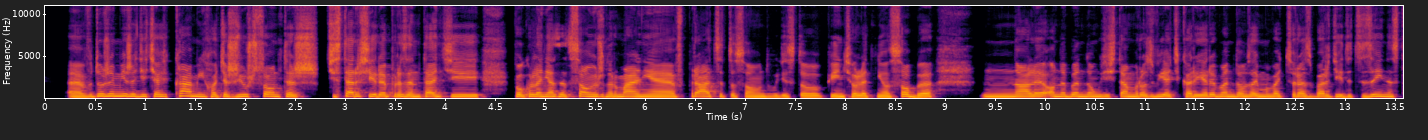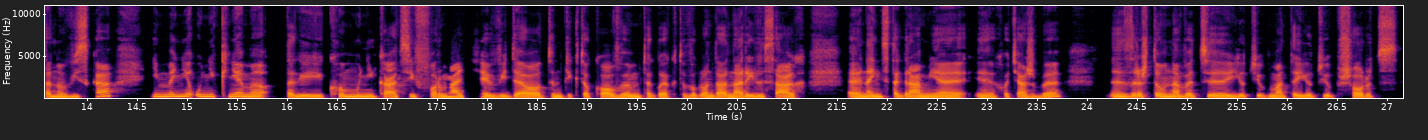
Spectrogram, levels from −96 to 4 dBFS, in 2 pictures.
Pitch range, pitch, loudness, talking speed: 185-220 Hz, 200 Hz, -19 LUFS, 140 wpm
